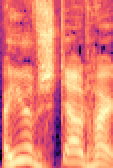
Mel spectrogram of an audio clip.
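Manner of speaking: ordinary talk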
